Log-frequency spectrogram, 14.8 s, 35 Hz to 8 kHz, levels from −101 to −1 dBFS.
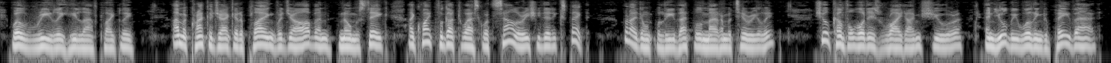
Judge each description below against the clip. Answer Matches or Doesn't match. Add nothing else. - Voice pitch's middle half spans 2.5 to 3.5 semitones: Matches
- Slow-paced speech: Doesn't match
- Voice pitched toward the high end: Doesn't match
